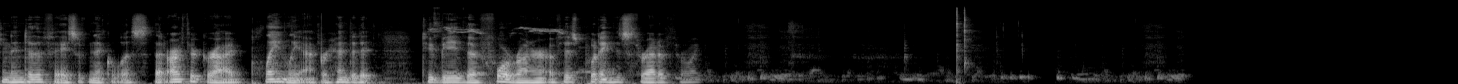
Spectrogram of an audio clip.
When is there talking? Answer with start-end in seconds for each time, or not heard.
0.0-7.0.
